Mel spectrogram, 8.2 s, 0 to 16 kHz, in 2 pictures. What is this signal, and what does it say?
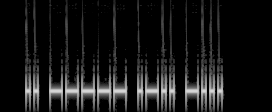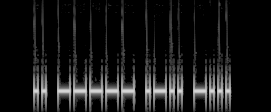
Morse code, heard as a keyed tone, about 20 wpm, 700 Hz. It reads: I0LB I0LB
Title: DXCC-100 Call Signs - 4 Characters - Repeated 2x - 20wpm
